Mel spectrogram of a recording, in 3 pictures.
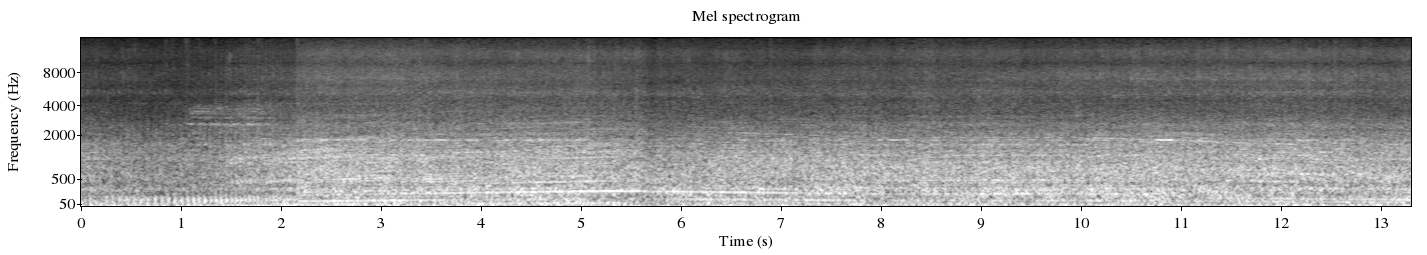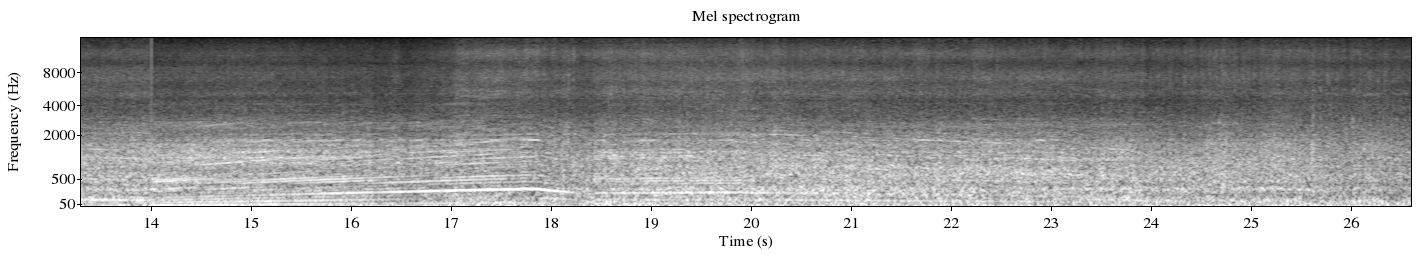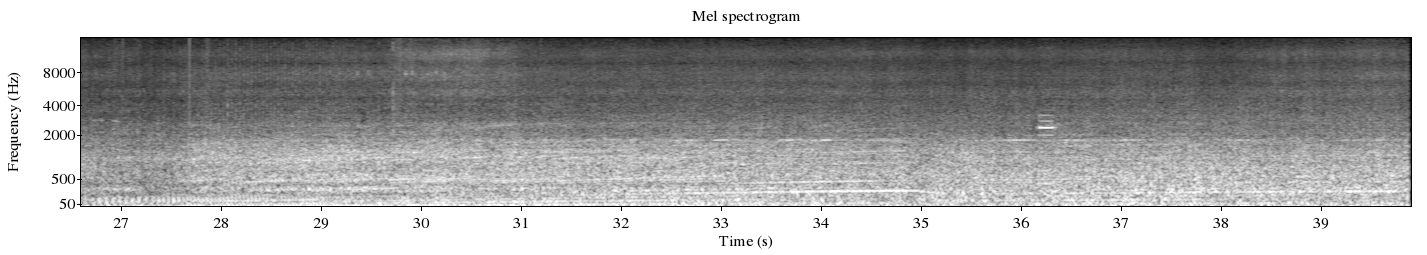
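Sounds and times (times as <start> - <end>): heavy steady rushing noise: 17.1 - 39.9.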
